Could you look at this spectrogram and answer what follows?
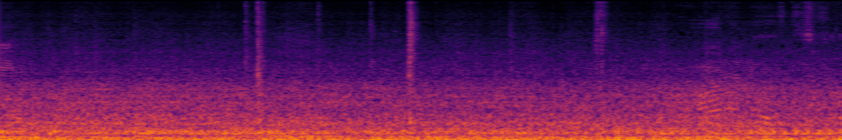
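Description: Steady road noise of a car driving along, a continuous broadband rumble that stays loud and even throughout, with occasional faint high ticks over it.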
